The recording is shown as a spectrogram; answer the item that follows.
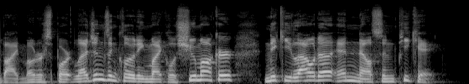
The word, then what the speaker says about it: Schumacher: Americans will even pronounce it Michael Schumacher. 슈마카. Schumacher. 이렇게. But I understand, I think it had German roots, but Michael Schumacher. 맞아. Maybe, 이게 영어가 Yeah. 사실 뭐라 그래야 되지? It's anglicized. Yeah.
